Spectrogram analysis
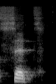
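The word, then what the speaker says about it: sept: so same with v the uh the g is silent same with uh the number I was talking about set which is seven set event the p and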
